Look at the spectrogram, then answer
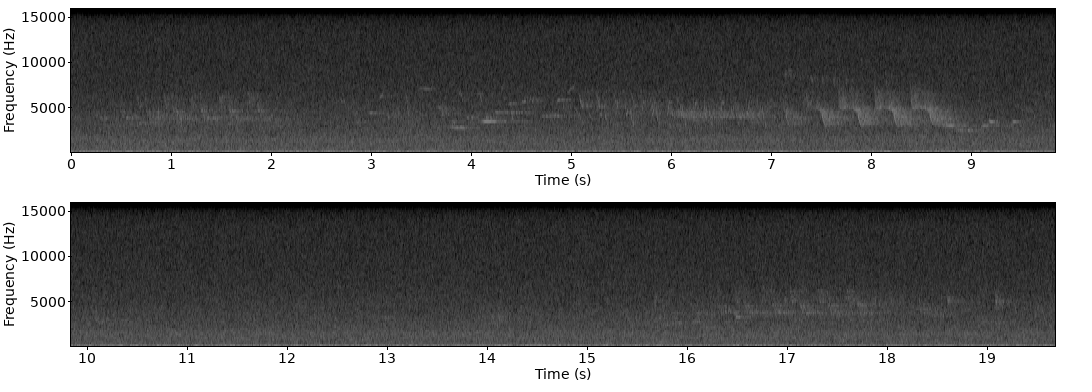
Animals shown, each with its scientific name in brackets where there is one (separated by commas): Winter Wren (Troglodytes hiemalis), Hermit Thrush (Catharus guttatus), Ovenbird (Seiurus aurocapilla)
